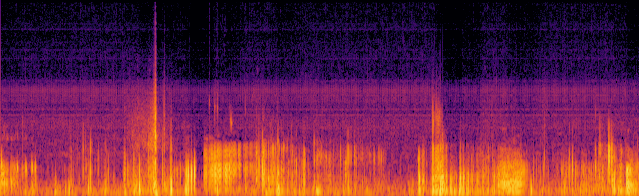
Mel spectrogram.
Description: My stomach started going nuts, so I made this recording.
